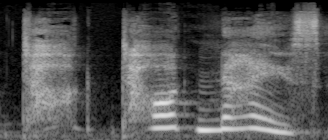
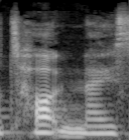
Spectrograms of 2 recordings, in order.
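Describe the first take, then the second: First: Put-on high, slow, bratty little-girl scolding; bossy kid telling her brothers off, slow and high; mean little girl. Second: Said in the usual way. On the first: Little sister scolds whining brothers in a mean, high, slow voice. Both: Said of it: "in the meanest voice".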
